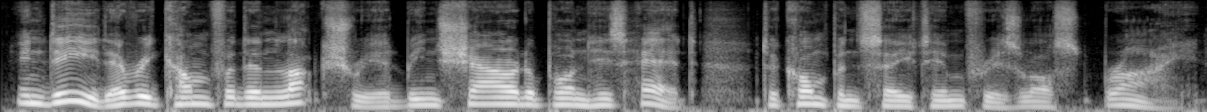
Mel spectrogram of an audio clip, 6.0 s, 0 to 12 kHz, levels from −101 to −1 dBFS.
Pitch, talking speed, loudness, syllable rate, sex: 140 Hz, 180 wpm, -18 LUFS, 5.6 syllables/s, male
